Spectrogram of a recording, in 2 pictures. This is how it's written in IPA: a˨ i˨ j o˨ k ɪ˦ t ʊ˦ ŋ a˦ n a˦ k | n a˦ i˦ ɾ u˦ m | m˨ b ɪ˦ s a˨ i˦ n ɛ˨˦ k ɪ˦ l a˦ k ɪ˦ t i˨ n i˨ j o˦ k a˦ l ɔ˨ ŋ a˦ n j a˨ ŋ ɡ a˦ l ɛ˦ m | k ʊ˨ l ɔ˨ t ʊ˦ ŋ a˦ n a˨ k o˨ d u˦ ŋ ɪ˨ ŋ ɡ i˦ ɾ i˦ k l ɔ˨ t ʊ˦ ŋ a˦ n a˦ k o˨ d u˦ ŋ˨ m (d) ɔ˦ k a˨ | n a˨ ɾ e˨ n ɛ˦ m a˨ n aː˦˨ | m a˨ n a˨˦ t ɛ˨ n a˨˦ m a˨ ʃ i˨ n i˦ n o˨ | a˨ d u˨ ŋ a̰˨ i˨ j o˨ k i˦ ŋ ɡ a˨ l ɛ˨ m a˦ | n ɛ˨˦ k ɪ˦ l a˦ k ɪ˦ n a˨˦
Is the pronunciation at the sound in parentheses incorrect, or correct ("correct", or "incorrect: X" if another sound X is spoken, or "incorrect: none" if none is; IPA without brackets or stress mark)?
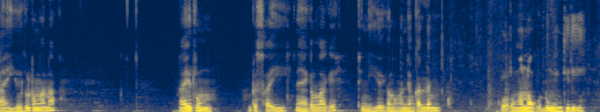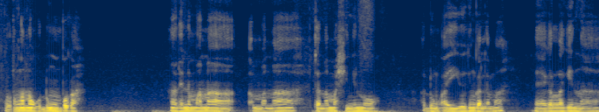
incorrect: b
